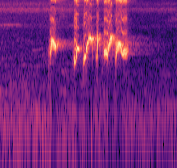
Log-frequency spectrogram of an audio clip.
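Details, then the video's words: Lure red-whiskered bulbul singing to draw wild birds in for fighting, giving one bright whistled phrase: a sharp first note, a brief pause, then four rapid rolling, slurred notes, loud and clean against faint background hiss. "Chào Mào Mồi Hót Gọi Bổi Về Đấu / Chào Mào Hót Đấu chim Trời"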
